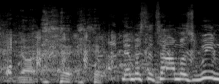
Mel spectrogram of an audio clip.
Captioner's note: all laughing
